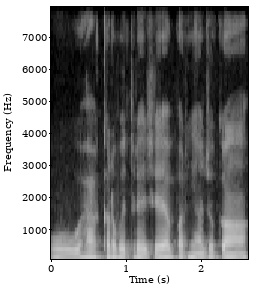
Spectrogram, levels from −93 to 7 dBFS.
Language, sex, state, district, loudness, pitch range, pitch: Maithili, male, Bihar, Purnia, -18 LUFS, 120-130 Hz, 130 Hz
